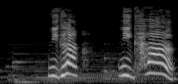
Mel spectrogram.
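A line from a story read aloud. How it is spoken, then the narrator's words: Small cat crying out. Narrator (Chinese): 小个子猫叫起来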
